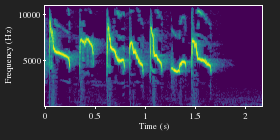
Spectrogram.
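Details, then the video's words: White-eye in energetic full song, a rolling delivery with varied phrases; six quick high bright whistled notes, each sliding downward, given in a rapid run lasting under two seconds, then silence. "Pleci Dakun Ngerol Gacor Bongkar Isian"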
